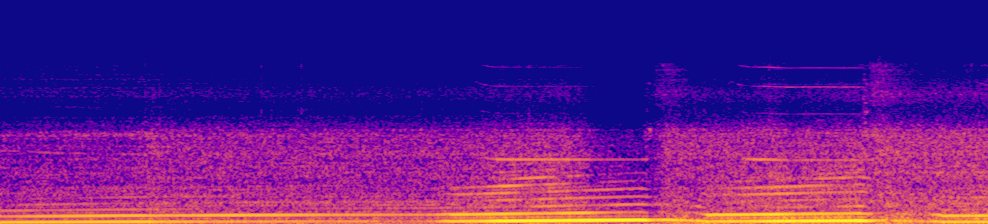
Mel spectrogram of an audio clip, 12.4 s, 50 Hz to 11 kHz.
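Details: After installing a 2J front-mount intercooler, at full throttle above about 8 psi boost, recorded on a dash cam: the engine pulls hard with a loud, horn-like trumpet drone rising and falling with each gear. A boost-pipe leak is suspected, not confirmed.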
